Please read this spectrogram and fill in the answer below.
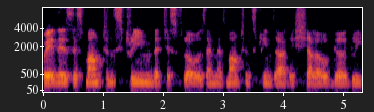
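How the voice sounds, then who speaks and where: A man speaks in a medium pitch, monotone and flat. His pace is fairly slow, with hardly any pauses. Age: 60s. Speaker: colon hydrotherapist. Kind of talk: interview conversation.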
